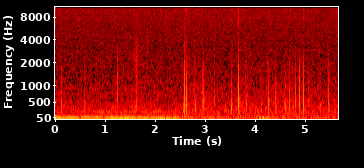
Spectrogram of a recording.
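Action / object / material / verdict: tap / thin glass bauble / glass / none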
